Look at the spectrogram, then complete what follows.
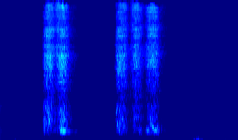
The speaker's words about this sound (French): … reniflant.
